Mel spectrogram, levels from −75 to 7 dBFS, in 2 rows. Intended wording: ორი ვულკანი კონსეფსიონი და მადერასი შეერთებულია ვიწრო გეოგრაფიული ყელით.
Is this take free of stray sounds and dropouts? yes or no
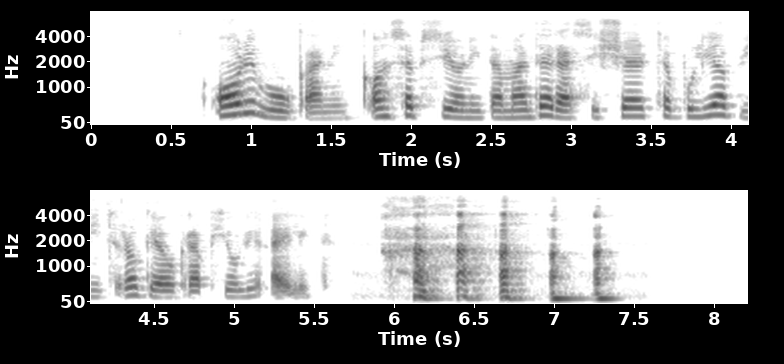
no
